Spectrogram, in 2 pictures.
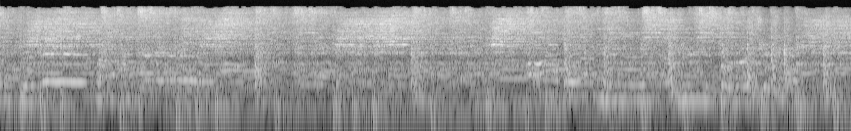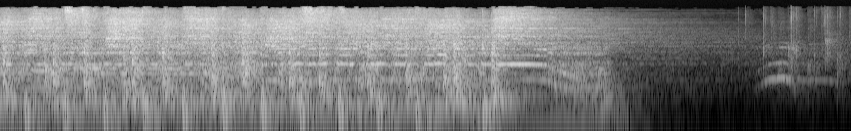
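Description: Live rock band of electric guitar through a Vox amp, bass guitar and drum kit playing the last bars of a song. The band stops together about fourteen seconds in and the final chord rings out and fades.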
